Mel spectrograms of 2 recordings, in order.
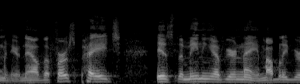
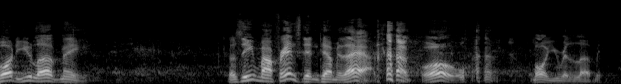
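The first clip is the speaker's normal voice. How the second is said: loud, facetious, not-serious, tongue-in-cheek teasing tone; 8 dB louder than usual. Speaker answers a spouse pointing out their faults, facetious. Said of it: "I'm being facetious now".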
